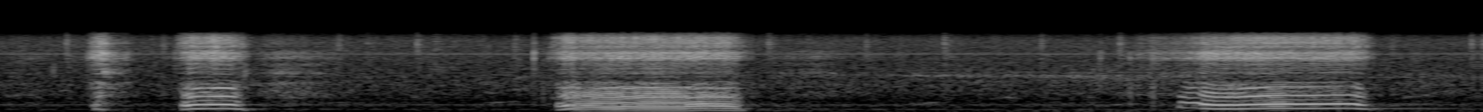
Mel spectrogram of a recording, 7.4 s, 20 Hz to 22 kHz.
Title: The Snoring Bully Pt. 2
